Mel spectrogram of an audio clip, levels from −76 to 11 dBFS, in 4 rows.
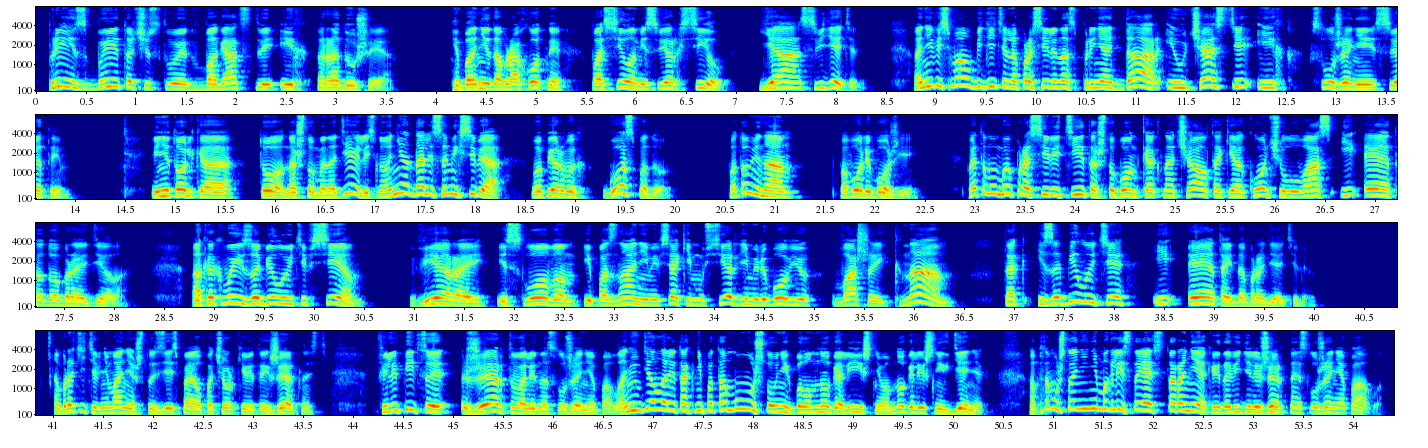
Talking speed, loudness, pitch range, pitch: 145 wpm, -17 LUFS, 165-220 Hz, 190 Hz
